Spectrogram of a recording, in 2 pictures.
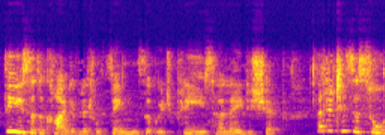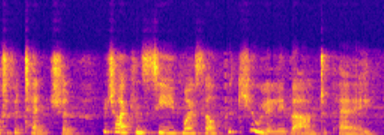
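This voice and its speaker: A woman's voice: fairly low pitch, moderate pace, hardly any pauses, muffled recording. Woman doing a pompous, fawning clergyman. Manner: pompous, long-winded, flattering.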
